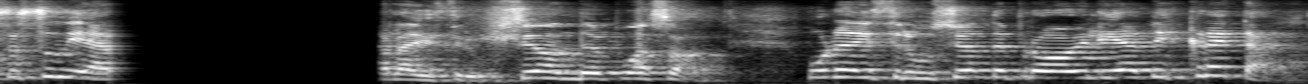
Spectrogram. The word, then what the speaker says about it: Poisson: Se escribe Poisson con doble S, pero se pronuncia Poisson.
